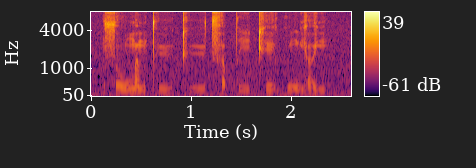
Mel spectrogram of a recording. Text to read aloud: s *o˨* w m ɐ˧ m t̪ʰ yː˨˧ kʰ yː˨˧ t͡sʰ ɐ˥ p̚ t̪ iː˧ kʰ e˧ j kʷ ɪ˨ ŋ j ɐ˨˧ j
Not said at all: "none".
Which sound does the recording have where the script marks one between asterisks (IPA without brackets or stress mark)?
o˨˥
